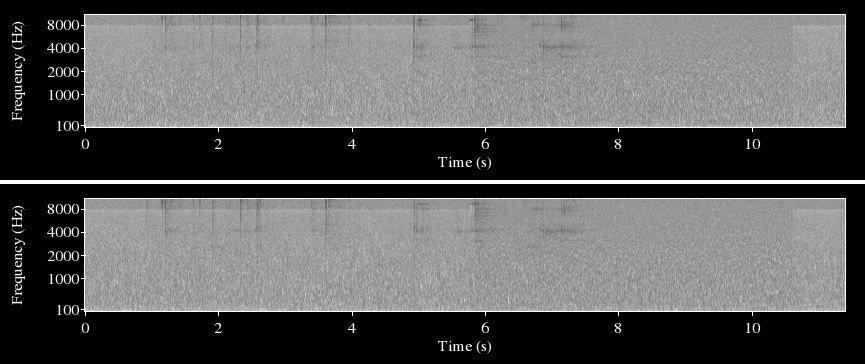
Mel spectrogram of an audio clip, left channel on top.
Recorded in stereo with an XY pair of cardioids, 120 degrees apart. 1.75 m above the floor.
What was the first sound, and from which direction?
Keys jangling, 15° right.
